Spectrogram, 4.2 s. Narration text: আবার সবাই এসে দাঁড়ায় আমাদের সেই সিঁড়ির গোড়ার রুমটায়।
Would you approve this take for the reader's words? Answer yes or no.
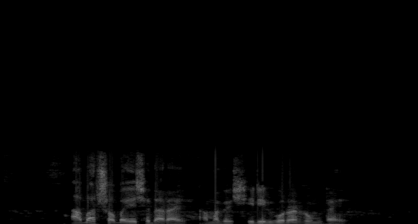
no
